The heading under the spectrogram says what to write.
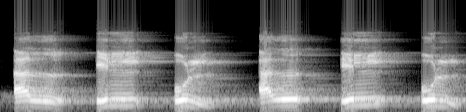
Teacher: এখন যখন আমি জজম উচ্চারণ করব তখন লামের আওয়াজটা কিন্তু আমার চালু রাখতে হবে, অল্প সময় চালু রাখতে হবে। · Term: তাওয়াসুত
